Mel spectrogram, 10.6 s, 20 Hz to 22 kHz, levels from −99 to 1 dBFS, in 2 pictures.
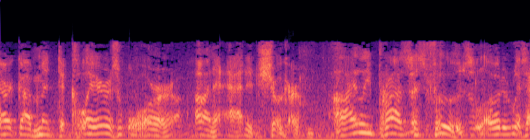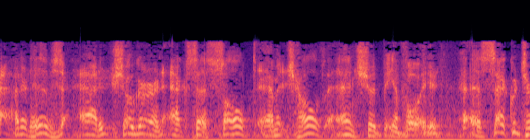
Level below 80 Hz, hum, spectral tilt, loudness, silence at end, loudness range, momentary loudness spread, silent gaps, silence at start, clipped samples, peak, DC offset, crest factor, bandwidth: -50 dBFS; none; -4.5 dB/octave; -18 LUFS; 0 s; 1 LU; 3 LU; none; 0 s; under 0.1%; -4 dBFS; 7%; 14 dB; 6.8 kHz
